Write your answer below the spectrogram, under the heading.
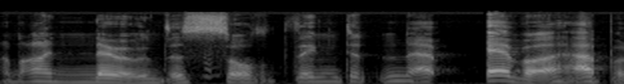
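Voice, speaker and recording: A woman with a British accent at a moderate pace. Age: 90s. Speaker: interviewee, relative of late bishop. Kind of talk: interview. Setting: care home.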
